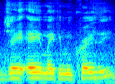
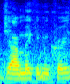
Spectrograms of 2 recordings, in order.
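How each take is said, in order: First: "J A" said as two separate letters; spelled-out letters. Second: "Ja" said as one syllable, jah; one-word reading. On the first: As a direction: say "J A" letter by letter, jay-ay. Sounding out a commenter's name. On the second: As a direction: say "Ja" as a single word rhyming with "ma". Second try at the name. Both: Shown as a demonstration.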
